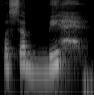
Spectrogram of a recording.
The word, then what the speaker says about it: fasabbih: Again, try to pronounce the ha from the middle of your throat. And in order to do so, you have to make your mouth wide open and exhale the air out.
